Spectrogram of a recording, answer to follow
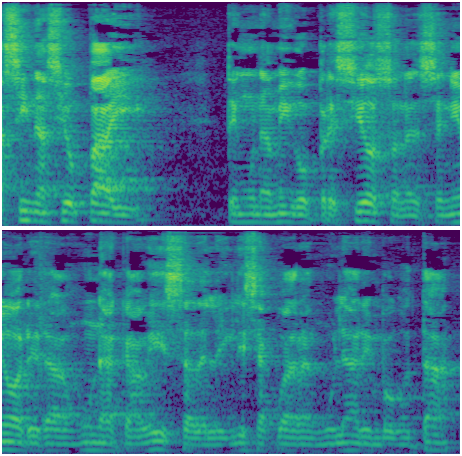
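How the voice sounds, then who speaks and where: With an Argentine accent, a man of fairly low pitch speaks at a moderate pace with fairly even intonation, in a room with audible echo. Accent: Argentine Spanish (rioplatense voseo). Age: 60s. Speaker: pastor. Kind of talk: live-stream Q&A and greetings with church audience. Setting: Instagram live broadcast.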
